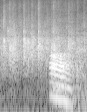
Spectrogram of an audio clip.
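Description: A church congregation at a psalms seminar claps hands in a dense, steady patter, and a voice rises over the applause near the end.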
